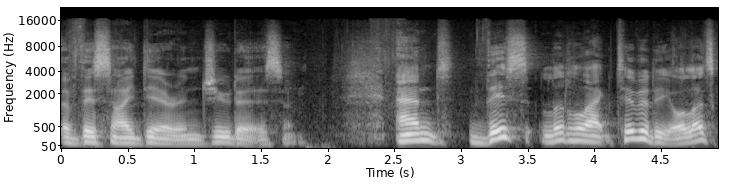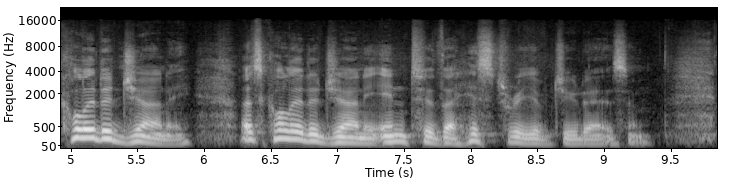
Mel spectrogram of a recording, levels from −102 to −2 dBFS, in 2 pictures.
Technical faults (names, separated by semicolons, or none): none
